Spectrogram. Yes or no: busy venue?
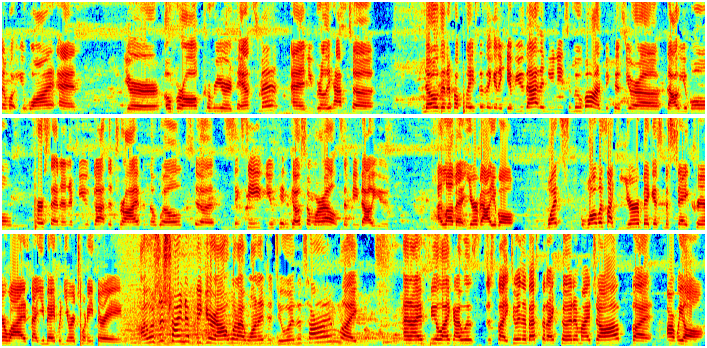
yes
